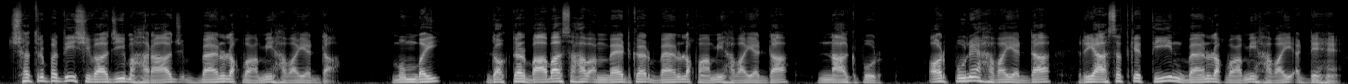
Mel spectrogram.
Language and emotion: Urdu, neutral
